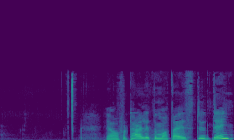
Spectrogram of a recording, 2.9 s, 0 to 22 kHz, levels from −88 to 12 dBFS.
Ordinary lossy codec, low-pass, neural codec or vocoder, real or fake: AAC, 32 kbps; 10.8 kHz; none; real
